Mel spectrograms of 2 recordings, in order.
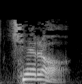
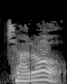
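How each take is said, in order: First: چرا said "cheraa", short e first; kasra on first letter. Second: چرا said "charaa", short a first; fatha on first letter. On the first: Teaching the word for why, short e vowel. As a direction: say چرا as "che-raa". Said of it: "به کسر اول". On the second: Teaching the word for grazing, short a vowel. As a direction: say چرا as "cha-raa". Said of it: "به فتح اول". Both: Shown as a demonstration.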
